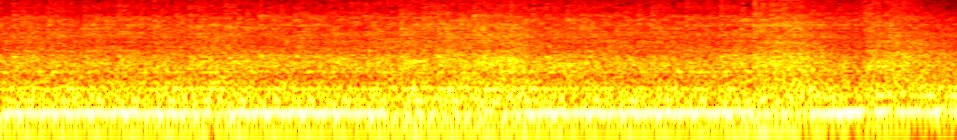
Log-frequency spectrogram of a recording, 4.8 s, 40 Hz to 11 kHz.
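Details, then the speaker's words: 1963 GMC C20 pickup, 394 Olds V8, unrun since 1998, gravity-fed fuel to the carburetor: deep, even idle with a steady low rumble, no misses or knocks on first start. Normal idle. "idle I love that shut it off let's see if it turns back on now let me tell you you don't always get that lucky I'm surprised first crank it fired up woo that is exciting"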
